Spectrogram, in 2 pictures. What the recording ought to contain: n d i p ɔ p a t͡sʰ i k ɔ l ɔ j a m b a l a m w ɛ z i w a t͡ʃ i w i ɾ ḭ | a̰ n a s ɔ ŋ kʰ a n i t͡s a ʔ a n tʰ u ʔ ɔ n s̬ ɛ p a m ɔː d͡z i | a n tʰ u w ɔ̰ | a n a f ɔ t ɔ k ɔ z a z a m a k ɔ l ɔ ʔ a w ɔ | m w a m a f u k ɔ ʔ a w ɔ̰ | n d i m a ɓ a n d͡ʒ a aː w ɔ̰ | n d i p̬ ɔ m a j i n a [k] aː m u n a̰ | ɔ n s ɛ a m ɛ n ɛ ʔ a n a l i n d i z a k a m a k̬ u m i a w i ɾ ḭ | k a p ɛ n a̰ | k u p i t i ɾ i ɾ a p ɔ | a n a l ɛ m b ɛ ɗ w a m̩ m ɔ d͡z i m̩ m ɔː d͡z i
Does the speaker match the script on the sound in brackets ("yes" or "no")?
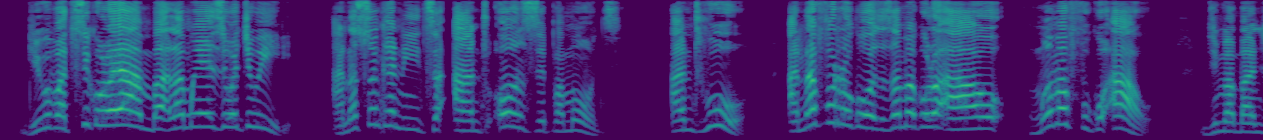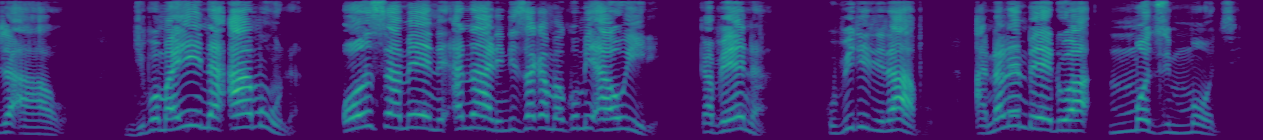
no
